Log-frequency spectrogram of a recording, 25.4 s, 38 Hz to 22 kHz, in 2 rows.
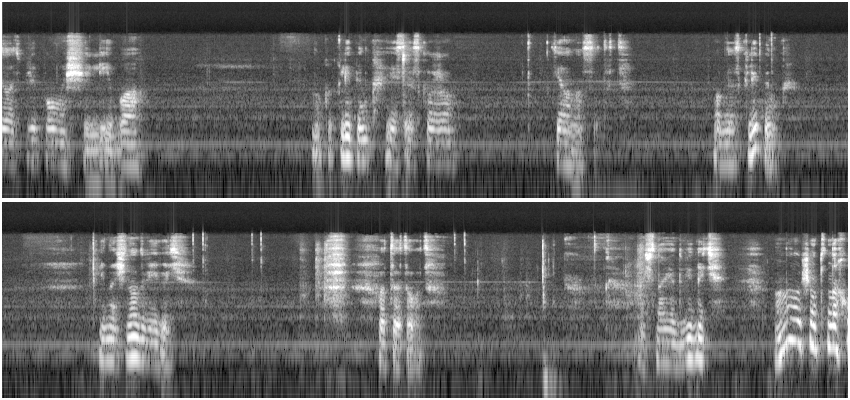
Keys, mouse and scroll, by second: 11.8 click, 16.0-18.2 drag, 18.2-19.9 scroll down 2, 19.9 click, 21.2 l, 22.5 scroll up 2, 24.2-24.8 scroll up 1.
